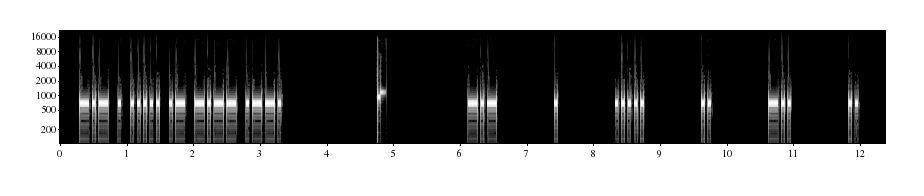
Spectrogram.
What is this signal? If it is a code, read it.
Morse code, heard as a keyed tone, about 25 wpm, spaced as for 13 wpm, 700 Hz. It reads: KE5AYP KE5IDI
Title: USA Call Signs - 6 Characters - 6x Character Spacing - 25wpm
